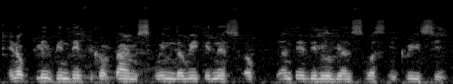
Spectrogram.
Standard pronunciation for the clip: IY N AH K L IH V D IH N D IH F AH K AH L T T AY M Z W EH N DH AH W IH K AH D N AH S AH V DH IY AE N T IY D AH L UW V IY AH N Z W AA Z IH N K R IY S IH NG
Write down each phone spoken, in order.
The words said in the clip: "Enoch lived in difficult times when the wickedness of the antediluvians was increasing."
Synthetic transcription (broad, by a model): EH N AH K L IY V IH N D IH F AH K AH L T T AY M S W EH N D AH W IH K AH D N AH S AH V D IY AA N T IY D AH L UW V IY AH N S W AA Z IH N K R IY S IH NG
